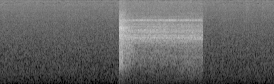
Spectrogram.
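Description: A burst of radio static on the aircraft's headset audio feed, about a second long, starting sharply about two seconds in and cutting off abruptly, over a low steady hiss.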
